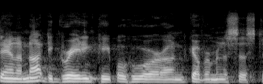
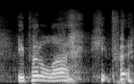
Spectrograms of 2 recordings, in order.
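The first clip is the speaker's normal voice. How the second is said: pitched-up talking through giggles and laughter; 6 semitones higher, 3 dB louder than usual. Speaking to the audience and laughing at own joke, laughing while talking. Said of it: "I'm laughing at my own jokes".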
